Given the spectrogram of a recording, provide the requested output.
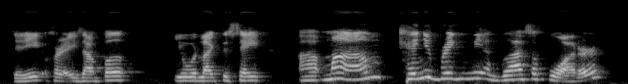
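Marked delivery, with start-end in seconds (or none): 3.0-6.0 plain American English accent, "Mom" drawn out. Teaching english, the speaker demonstrates a sample request: american accent. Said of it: "So that's American".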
